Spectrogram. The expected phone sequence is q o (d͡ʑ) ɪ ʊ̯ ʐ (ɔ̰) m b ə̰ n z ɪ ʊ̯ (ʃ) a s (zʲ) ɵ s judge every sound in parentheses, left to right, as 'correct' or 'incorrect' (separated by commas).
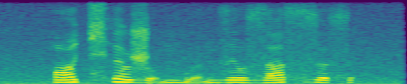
incorrect, incorrect, incorrect, incorrect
